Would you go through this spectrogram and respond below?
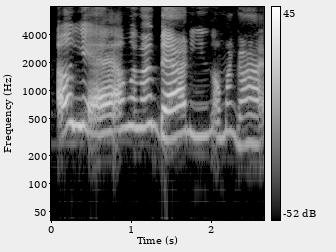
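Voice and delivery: high mocking valley girl voice. Recapping the show, mimicking the other girls in a high voice.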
